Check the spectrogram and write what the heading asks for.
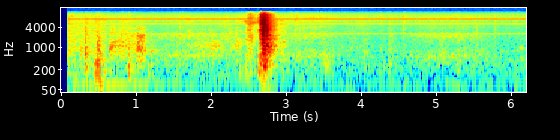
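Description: A dog squirming on its back on a leather sofa, with soft rustles of its body on the leather in the first second. About two and a half seconds in comes one loud, short, sharp blast of breath through the dog's nose.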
